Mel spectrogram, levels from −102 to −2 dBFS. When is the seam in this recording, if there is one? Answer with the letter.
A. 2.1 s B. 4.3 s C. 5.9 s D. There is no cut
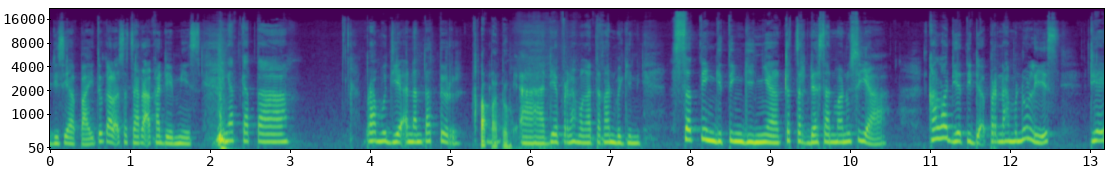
A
